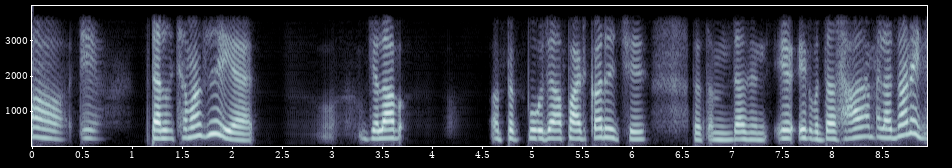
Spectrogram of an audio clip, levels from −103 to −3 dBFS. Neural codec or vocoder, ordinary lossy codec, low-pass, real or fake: codec, 16 kHz, about 1 kbps, DyCAST, with the encoder's durations; none; 3.6 kHz; fake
